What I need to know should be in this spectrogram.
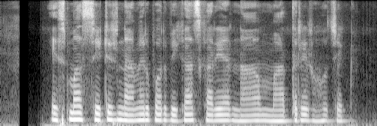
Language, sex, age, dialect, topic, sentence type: Magahi, male, 18-24, Northeastern/Surjapuri, banking, statement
